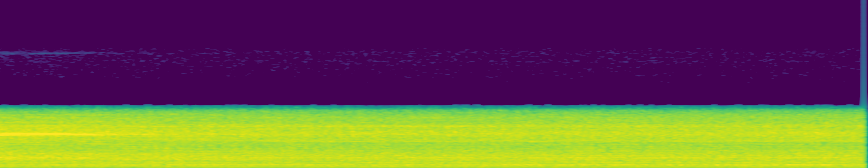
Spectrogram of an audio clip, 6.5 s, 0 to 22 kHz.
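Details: Normal idle of a 1997 Jeep Wrangler TJ 2.5L after repair of the exhaust manifold leak (new manifold gasket, missing stud replaced, 4.0L throttle body fitted): steady, even, calm tone, no ticking or puffing, sounds sealed and healthy.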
